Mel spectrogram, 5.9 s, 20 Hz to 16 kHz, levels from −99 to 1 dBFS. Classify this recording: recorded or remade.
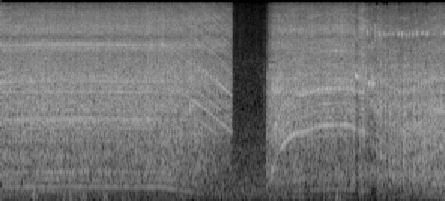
recorded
